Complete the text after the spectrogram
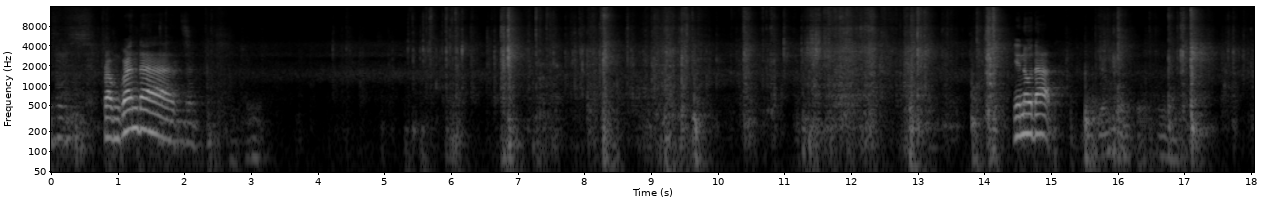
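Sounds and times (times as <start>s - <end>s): wrapping paper tearing and crumpling: 4.2s - 14.4s, 15.6s - 18.0s.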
